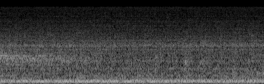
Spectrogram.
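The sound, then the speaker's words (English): A steady, engine-like hum from a Mercedes electric car's pedestrian warning sound drones on without a break, a low idling rumble with a faint higher tone on top, alone. “Mercedes didn't stray too far from the traditional engine sound.”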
